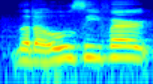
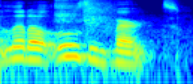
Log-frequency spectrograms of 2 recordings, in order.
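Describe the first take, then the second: First: The name is said quickly, run together. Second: The name is said at a normal, unhurried pace.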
